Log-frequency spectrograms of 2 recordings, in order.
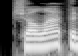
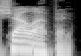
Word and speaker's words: Chaliapin: However, in the Russian pronunciation the initial consonant S is pronounced like sh in shop, not as ch in chop, and in reference books the surname is sometimes given a strict romanization as Chaliapin.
